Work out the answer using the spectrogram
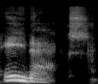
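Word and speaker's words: wanax: here, they're called an anax. Usually the W is silent. And an example of an anax type ruler was King Agamemnon, you may have heard of, who was the king of Mycenae.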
